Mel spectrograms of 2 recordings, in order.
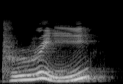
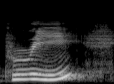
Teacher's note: Não pode ser pretty. Porque a gente tem um R e o R em inglês é enrolado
